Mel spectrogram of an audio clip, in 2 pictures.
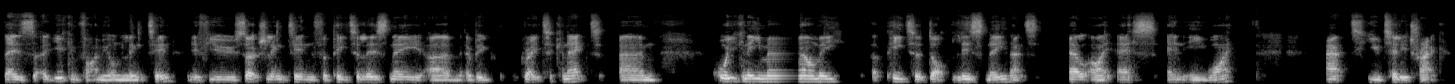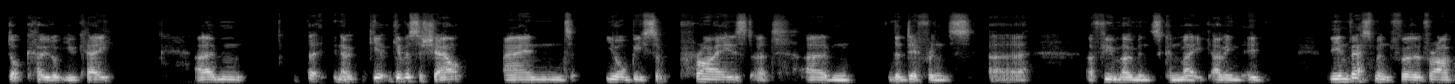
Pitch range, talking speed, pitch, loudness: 105-125 Hz, 130 wpm, 115 Hz, -19 LUFS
